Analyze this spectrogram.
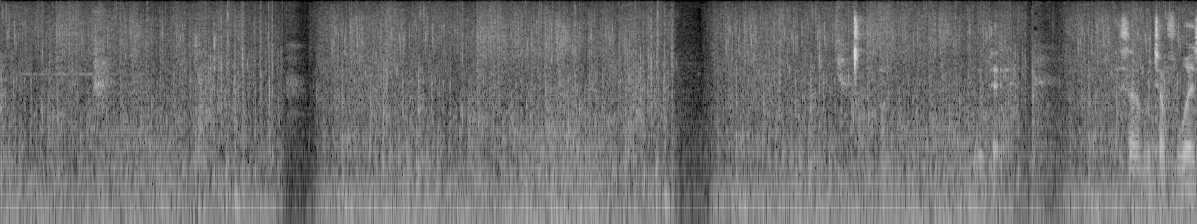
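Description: A young man talks close through a headset microphone.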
